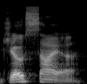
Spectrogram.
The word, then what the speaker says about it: Josiah: pronounce my first name Josiah with an S not a z Josiah and they picked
